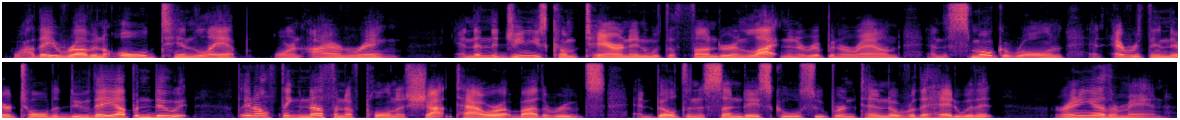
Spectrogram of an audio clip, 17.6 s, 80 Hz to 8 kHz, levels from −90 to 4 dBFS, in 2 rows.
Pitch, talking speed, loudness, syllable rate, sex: 155 Hz, 240 wpm, -20 LUFS, 6.1 syllables/s, male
